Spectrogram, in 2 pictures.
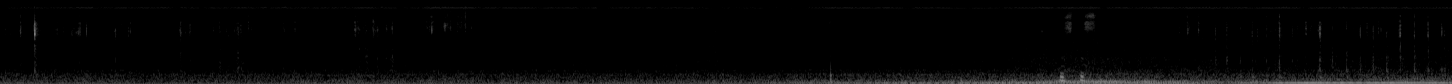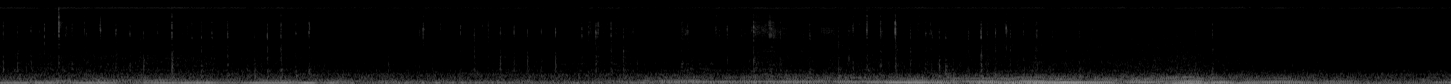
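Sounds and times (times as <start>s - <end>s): kitten claws scratching on bark: 0.0s - 4.8s, 11.7s - 25.6s
steady low rumble: 7.9s - 29.0s.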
